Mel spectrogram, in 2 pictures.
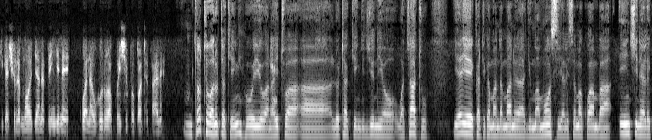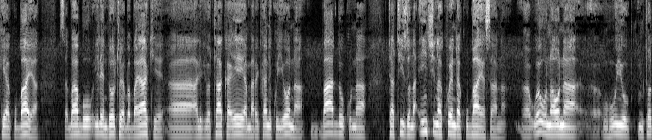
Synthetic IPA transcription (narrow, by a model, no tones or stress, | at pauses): katikaʃulɛmɔʄanapɛŋɡinɛ | kuwanauhuɾṵwa̰kuiʃipɔpɔtɛpa̰lɛ | m̩tɔtɔwalutakiŋɡɦujuanaitʰwa | lutakiŋɡd͡ʒuniɔwatatu | jɛjɛkatikamaːndamanɔjaʄumaːmɔsialisɛmakwambaiɲ̩t͡ʃiːnaɛlɛkɛakuɓaja | saɓaɓuilɛndɔtɔjaɓaɓajakʰɛ | alivjɔtakajɛjɛjamaɾɛkanikuiɔnaɓaɗɔkuna | tatizɔnaɲ̩t͡ʃinakwɛndakuɓajasana | wɛwɛunaɔna | hujum̩tɔ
